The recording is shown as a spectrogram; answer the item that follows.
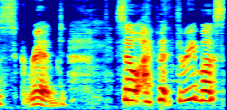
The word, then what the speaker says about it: Scribd: a video of the founder and CEO of Scribd and he pronounces it Scribd I was wondering because I've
